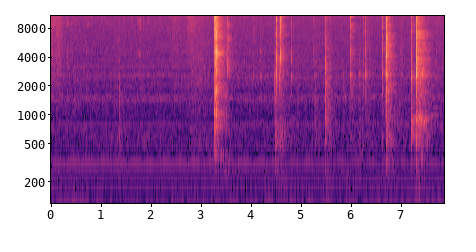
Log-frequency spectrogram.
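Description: Short clicks and scrapes of a plastic bobbin being set into a sewing machine's drop-in bobbin case and its thread drawn through the guide slot under the needle plate, about six in all, the first about three seconds in and the loudest near the end, over a faint steady hum.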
